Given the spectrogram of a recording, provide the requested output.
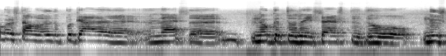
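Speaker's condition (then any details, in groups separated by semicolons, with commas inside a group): Cerebral palsy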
